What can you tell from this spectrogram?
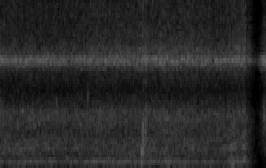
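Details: Asian honey bees buzzing in a wild nest inside a rock hole during afternoon collection: an even, humming drone with faint rustling, dropping briefly at the very end.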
